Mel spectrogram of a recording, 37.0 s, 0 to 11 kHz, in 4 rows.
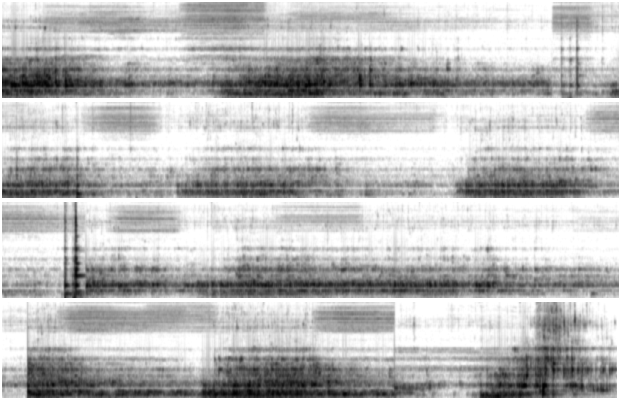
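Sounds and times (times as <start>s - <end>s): regulator hiss on inhale: 0.8s - 4.0s, 8.3s - 9.1s, 10.6s - 11.7s, 13.9s - 15.8s, 18.1s - 19.5s, 20.2s - 21.3s, 28.6s - 30.9s, 32.4s - 33.7s
rush of bubbles: 30.8s - 32.6s, 35.0s - 37.0s.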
